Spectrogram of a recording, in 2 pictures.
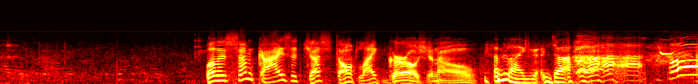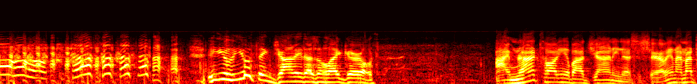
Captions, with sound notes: -Well, there's some guys that just don't like girls, you know. -[LAUGHTER] -You think Johnny doesn't like girls? -I'm not talking about Johnny necessarily.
